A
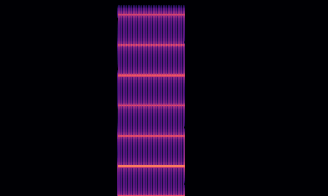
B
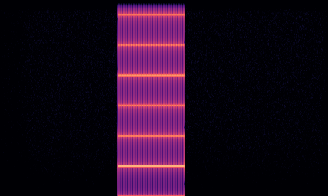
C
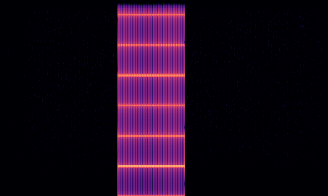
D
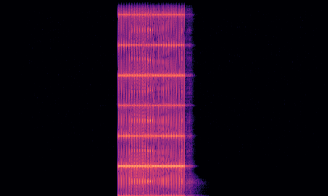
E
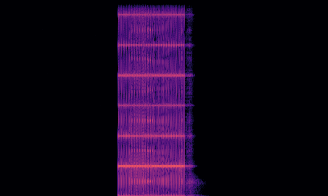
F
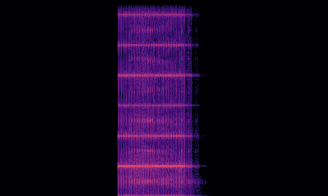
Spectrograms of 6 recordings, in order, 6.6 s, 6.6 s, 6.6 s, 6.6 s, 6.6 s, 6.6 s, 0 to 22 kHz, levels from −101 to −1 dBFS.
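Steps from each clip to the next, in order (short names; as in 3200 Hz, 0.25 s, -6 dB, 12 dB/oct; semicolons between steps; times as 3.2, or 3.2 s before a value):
high shelf 2200 Hz +8.5 dB; AGC gain up to 4 dB; gain +1.5 dB
AM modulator 31 Hz, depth 40%
cycle switcher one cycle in 2, inverted; reverb RT60 0.60 s, pre-delay 0.122 s, DRR 19 dB; gain -3.5 dB
compressor, threshold -28 dBFS, peak gain reduction 8.5 dB; soft clip -28.5 dBFS, distortion -14 dB; gain -5 dB
feedback echo 0.143 s, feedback 16%, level -10.5 dB; gain -4 dB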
